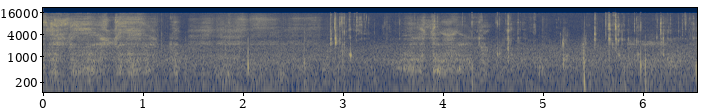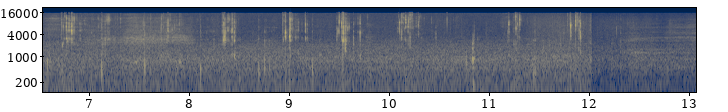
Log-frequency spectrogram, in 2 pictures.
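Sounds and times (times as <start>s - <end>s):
person chewing with wet smacking: 0.0s - 12.0s
sharp mouth clicks: 0.0s - 12.0s.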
